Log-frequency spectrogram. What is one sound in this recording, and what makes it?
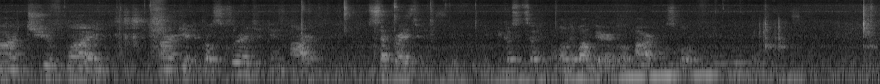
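A man speaks calmly into a clip-on microphone.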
